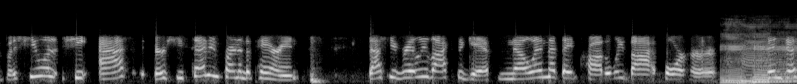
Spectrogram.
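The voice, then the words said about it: Southern US Texas accent. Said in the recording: “Your accent is getting me... Where did that Southern Belle charm come from out of nowhere?... I'm from down south. I'm from like the Texas area.”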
